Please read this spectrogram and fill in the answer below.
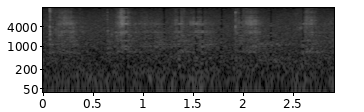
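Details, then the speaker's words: Cleaned and oiled bearing turning slowly with soft, even rubbing swishes about twice a second and no hard grinding or clicks; sounds much better than before, though dirty oil is still being flushed out. "Now, I was real concerned about these bearings. Still am a bit. That sounds much better"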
